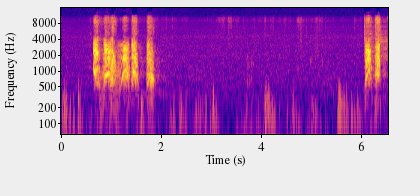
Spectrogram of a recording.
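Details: Puppies with a hedgehog: a rapid series of five shrill yaps, then quiet scuffling and soft thuds, ending with another burst of high yapping barks.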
